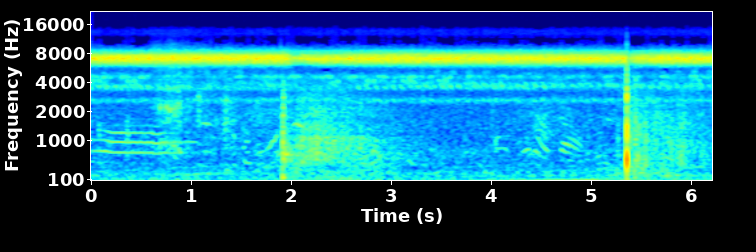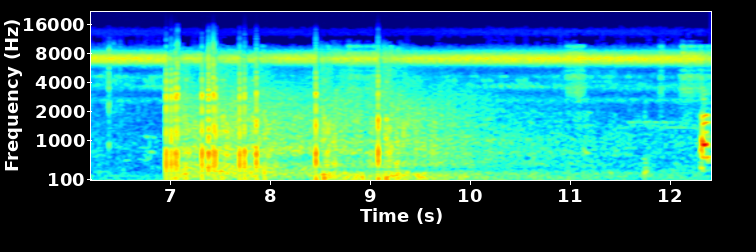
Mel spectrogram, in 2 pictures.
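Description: Aerial fireworks going off: single bangs about two seconds in and again near halfway, then from about seven seconds a rapid run of crackling reports with a rolling low rumble that fades over a few seconds. Crickets chirp steadily underneath.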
